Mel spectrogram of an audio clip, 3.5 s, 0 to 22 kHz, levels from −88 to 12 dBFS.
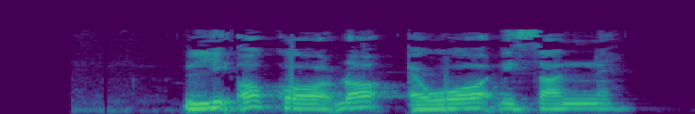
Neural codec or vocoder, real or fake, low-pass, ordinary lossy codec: none; real; 10.8 kHz; MP3, 32 kbps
